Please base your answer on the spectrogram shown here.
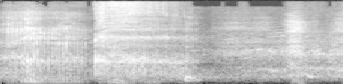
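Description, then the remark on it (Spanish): A person fakes snoring, pretending to have gone to bed, with a few rough, breathy snorts and wheezes in quick succession, fairly loud, with no other talking. “pretend to snore.”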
